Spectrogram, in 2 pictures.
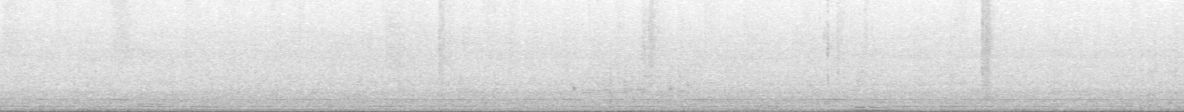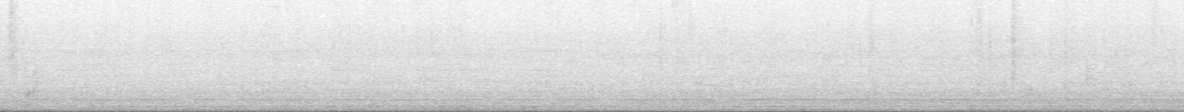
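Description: Steady low hum of the pumps and filters running on a row of aquarium tanks, with a few faint clicks.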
